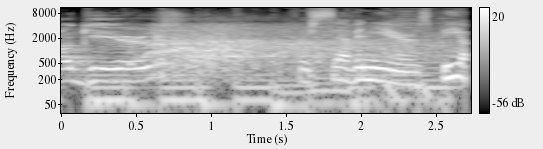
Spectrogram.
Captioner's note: laughs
